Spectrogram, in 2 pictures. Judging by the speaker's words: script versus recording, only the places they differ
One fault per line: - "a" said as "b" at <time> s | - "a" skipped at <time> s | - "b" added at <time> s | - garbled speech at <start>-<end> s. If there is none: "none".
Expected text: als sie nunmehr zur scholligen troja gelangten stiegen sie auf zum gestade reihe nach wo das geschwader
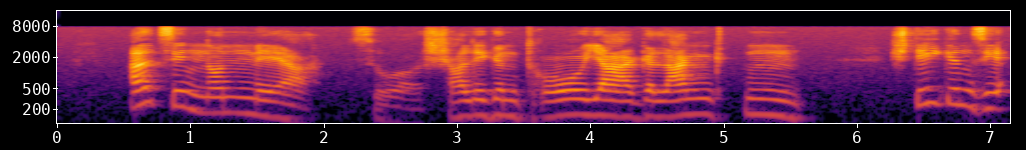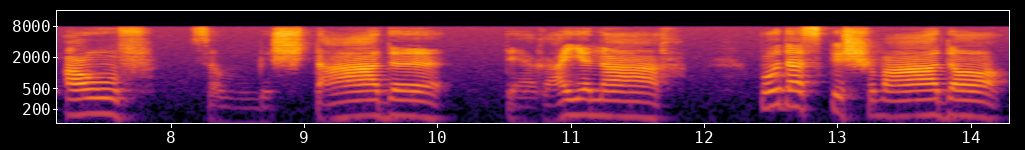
- "der" added at 10.5 s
